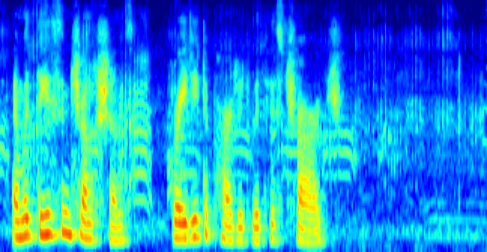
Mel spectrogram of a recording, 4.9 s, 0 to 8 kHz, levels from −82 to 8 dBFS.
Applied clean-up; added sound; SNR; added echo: none; Gull, seagull; 19 dB; none.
